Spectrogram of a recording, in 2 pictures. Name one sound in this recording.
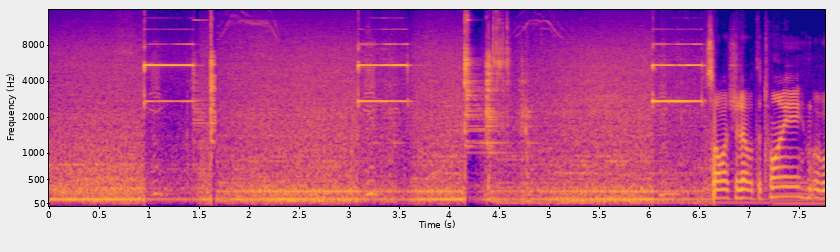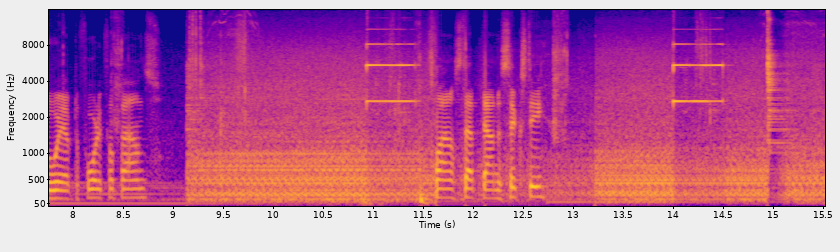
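A torque wrench beeps in short bursts.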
